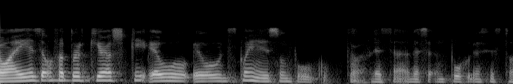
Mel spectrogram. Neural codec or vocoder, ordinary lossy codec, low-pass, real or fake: codec, 16 kHz, 1 kbps, FreqCodec, larger model; none; 5.4 kHz; fake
